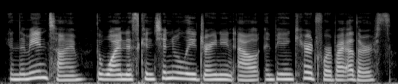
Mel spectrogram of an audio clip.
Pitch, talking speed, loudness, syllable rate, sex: 235 Hz, 225 wpm, -16 LUFS, 6.2 syllables/s, female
